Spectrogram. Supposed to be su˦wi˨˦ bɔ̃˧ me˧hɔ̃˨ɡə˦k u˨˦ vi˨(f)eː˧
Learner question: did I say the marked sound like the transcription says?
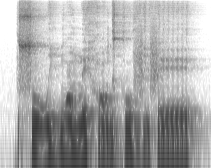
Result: yes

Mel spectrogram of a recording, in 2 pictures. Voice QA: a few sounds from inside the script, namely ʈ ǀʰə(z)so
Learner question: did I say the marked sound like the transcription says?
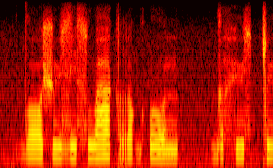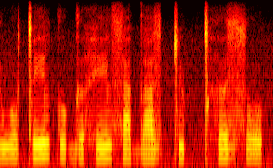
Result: yes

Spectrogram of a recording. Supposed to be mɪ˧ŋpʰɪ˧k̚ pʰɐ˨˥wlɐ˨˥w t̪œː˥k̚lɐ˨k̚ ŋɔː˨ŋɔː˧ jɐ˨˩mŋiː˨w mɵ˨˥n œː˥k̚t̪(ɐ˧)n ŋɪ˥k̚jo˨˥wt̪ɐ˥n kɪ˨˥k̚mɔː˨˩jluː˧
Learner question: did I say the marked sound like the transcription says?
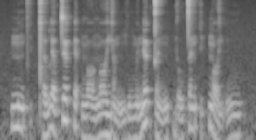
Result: no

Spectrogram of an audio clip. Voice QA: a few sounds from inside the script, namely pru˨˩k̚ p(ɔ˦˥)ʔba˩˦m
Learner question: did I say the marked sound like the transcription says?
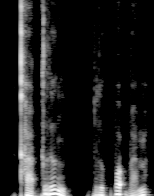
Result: yes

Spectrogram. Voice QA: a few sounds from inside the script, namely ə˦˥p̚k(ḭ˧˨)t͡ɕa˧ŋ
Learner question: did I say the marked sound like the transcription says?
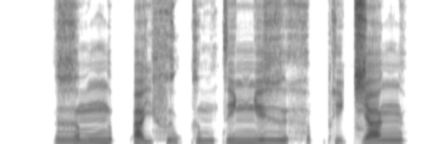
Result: yes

